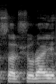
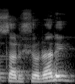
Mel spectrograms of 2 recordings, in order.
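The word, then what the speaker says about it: certiorari: Pronounce किया जाता है, दो के इसकी प्रोनाउंसिएशन बेसिकली ये होनी नहीं चाहिए। रिट ऑफ सरशोररी इसको कहते हैं, रिट ऑफ सरशोररी क्योंकि लैटिन का लफ्ज़ है, तो इसका जो बेसिक प्रोनाउंसिएशन है वो रिट ऑफ सरशोररी होना चाहिए।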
